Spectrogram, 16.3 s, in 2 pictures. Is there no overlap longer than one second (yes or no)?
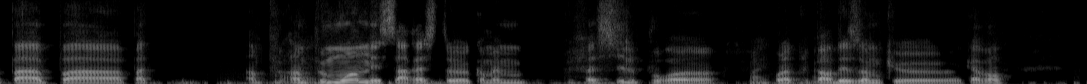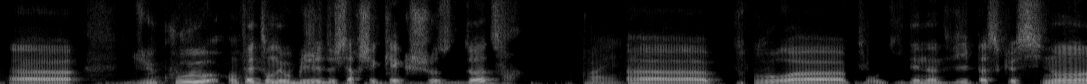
yes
